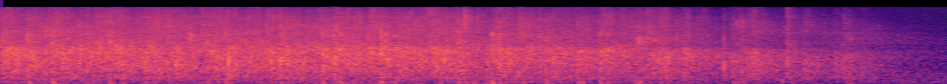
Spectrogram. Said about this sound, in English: Y'all give them another round of applause.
